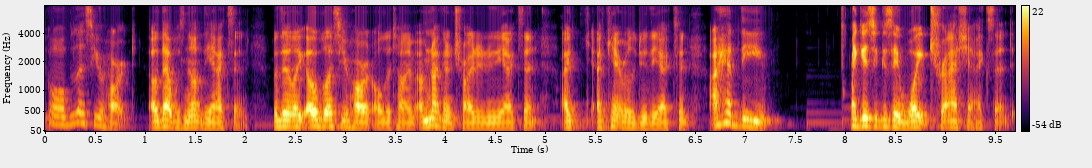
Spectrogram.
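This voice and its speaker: A mid-range, darkish male voice belongs to an Alabama livestream host chatting casually with his viewers. He rambles, reads comments aloud before answering, and frequently drops in ums and laughs.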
